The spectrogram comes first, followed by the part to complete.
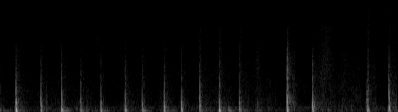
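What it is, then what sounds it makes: Fabric pillow tapped. Fingertips and palms tap, pat and rub a medium-soft white quilted fabric pillow held at the microphone. Sixteen soft, muffled thuds land in a steady rhythm, low and dull with almost no ring. A brief brushing rustle follows near the end.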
